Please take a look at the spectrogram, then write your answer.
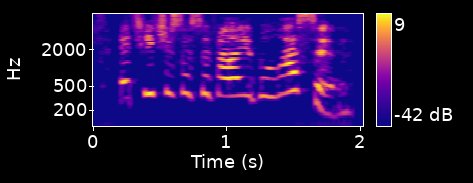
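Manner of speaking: high, loud, playful ghost or sprite voice.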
